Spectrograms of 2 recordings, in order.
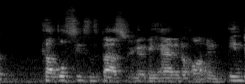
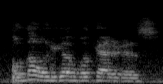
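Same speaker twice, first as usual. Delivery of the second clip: ordinary delivery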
